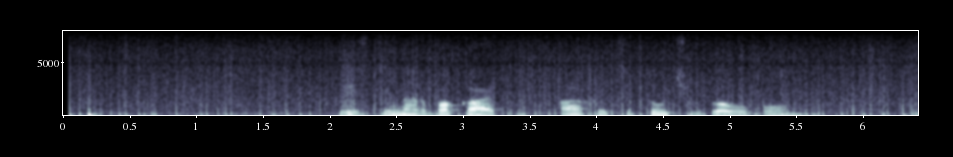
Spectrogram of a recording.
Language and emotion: Russian, sad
